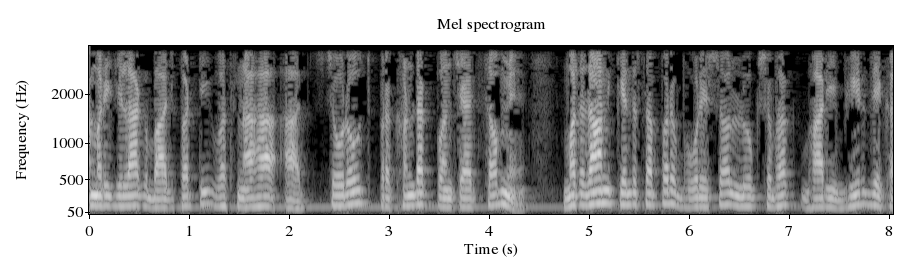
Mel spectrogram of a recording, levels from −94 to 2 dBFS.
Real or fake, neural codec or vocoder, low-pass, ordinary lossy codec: real; none; 3.6 kHz; none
